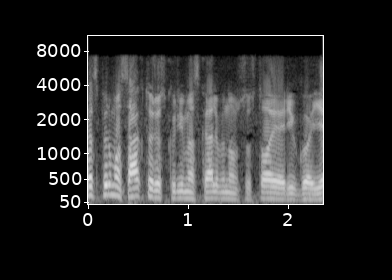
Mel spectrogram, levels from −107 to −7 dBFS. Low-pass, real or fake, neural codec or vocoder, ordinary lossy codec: 7.2 kHz; real; none; AAC, 64 kbps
